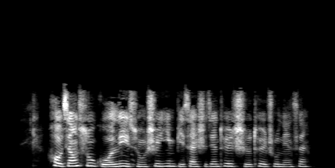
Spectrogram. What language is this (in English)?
Chinese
